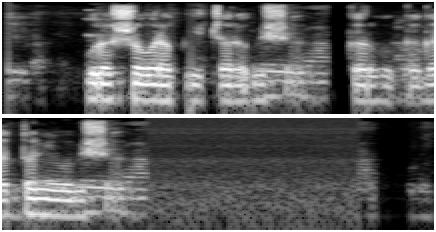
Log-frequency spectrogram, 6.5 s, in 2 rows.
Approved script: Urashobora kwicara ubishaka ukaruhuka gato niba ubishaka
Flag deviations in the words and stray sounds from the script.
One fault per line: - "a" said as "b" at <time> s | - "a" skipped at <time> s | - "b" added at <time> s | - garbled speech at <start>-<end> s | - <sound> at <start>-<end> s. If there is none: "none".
none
